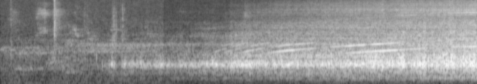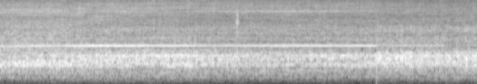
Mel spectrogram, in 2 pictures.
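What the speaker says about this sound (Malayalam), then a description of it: "നല്ല നല്ല സൗണ്ട് ഉണ്ടല്ലേ ബ്ലോറിൻ്റെ" The blower fan on an oil-burning stove spins up from a soft start into a loud, steady whirring drone with a faint tonal whine, running continuously close by.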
